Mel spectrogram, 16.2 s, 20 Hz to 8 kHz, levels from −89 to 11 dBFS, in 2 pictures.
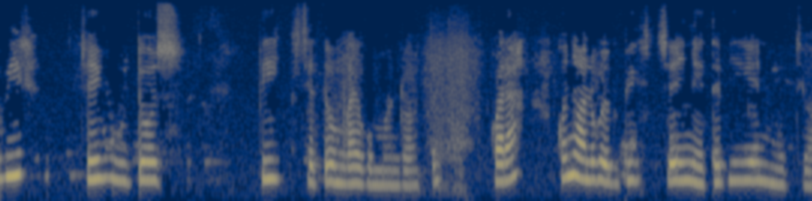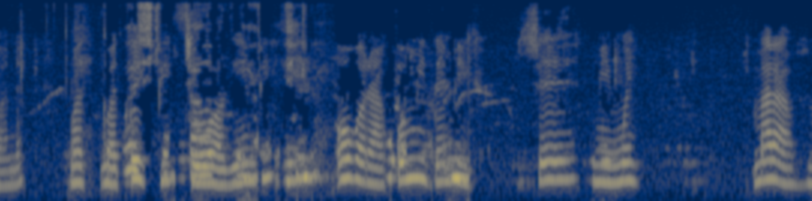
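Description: A loudspeaker on the far end of the call likely fed its own playback back into its microphone, and the echo canceller there failed to remove all of it. The result is echo leak: a delayed copy of the speech trailing the original by 341 ms. It first appears from 0.34 to 2.29 s, about 25 dB below the speech, then as brief, very quiet scraps at 3.05 to 3.23 s and a louder fragment, around 15 dB down, at 6.19 to 6.45 s.

From 8.57 to 10.99 s both sides are talking, and the echo canceller, likely unable to separate the local talker from the returning echo, turns everything down. In this speech suppressed in double talk, the talker's level dips by as much as roughly 20 dB, in pieces totalling about a second. A short echo scrap at 9.84 to 10.0 s, about 20 dB down, falls inside this stretch.

The worst echo leak runs from 10.78 to 14.26 s, only about 5 dB below the speech. A last faint trace, about 35 dB down, comes at 14.79 to 15.14 s. 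Throughout, the call's microphone processing has nothing above 8 kHz.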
